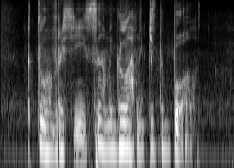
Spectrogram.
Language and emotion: Russian, angry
